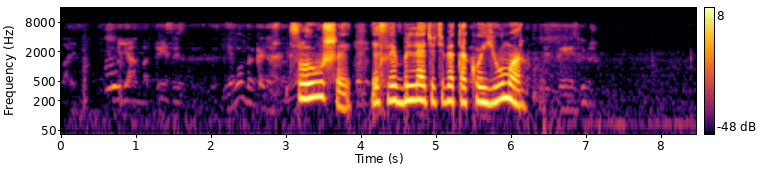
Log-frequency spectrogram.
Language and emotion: Russian, angry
